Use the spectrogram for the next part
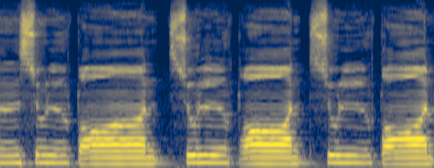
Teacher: اعمل على تخليص السين من شائبه الاطباق حتى لا تتحول الى صاد ببيان استفال وانفتاحها وتحقيق صفاتها من همس ورخو هي طبعا مستفل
